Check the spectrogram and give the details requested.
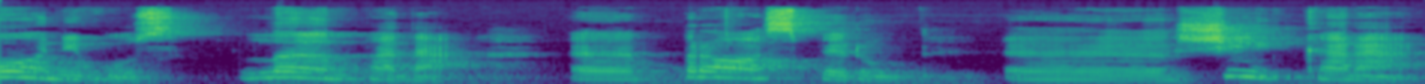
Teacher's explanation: a sílaba tônica é a antepenúltima contando sempre na direita para a esquerda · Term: proparoxítona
